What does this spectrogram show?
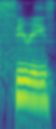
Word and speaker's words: Ceres: So It's Ceres, like TV series, and it's a planet.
